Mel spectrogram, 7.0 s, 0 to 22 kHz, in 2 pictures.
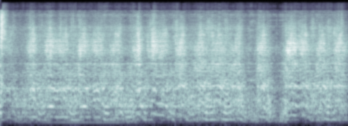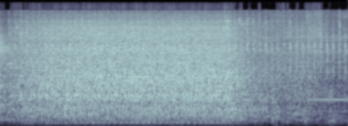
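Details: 1970 Jaguar E-type coupe after sitting about four and a half years, cranked with starting fluid in the carburetor; starter cranks steadily, engine catches a few weak uneven firings, then cranking slows as the battery runs low.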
